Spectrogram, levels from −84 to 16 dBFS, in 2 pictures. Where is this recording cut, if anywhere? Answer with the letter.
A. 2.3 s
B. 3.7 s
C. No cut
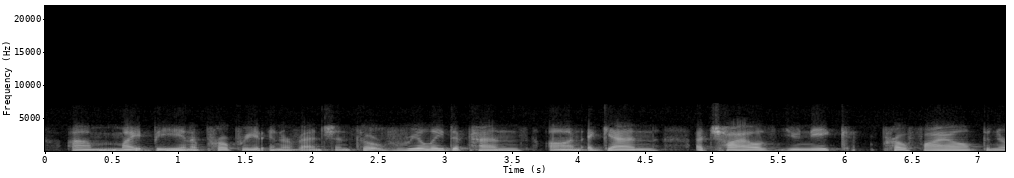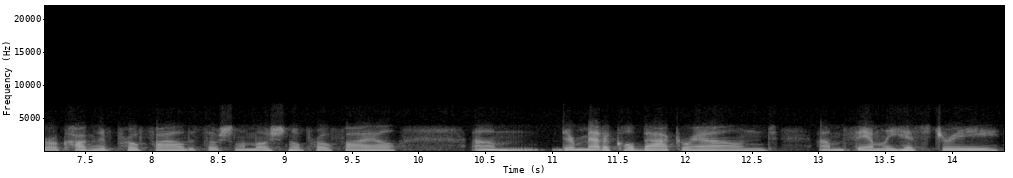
B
